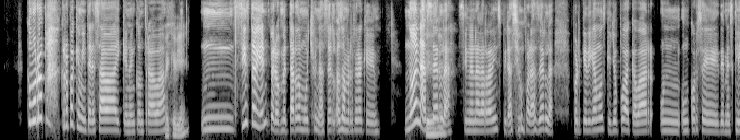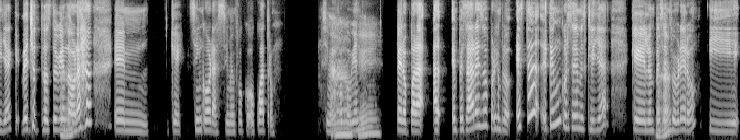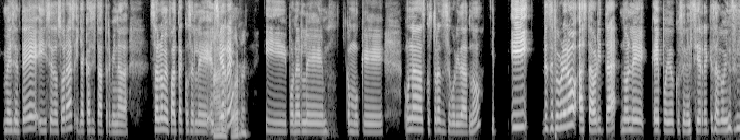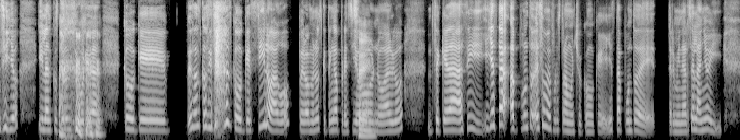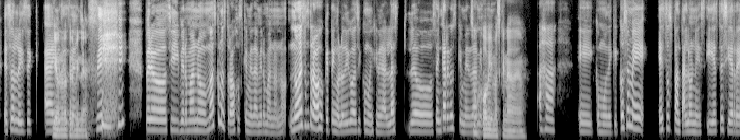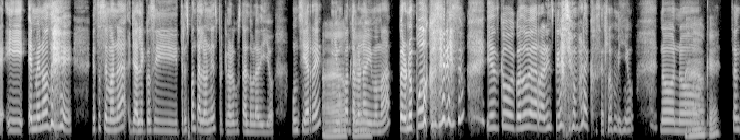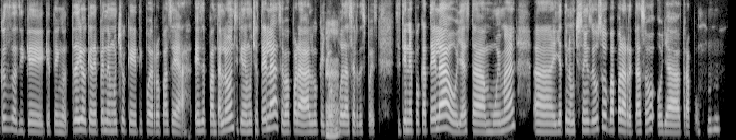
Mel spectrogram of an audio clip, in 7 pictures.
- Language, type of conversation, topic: Spanish, podcast, ¿Qué papel cumple la sostenibilidad en la forma en que eliges tu ropa?
- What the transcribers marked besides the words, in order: tapping; laughing while speaking: "inspiración"; laughing while speaking: "ahora"; laughing while speaking: "sencillo"; chuckle; laughing while speaking: "cositas"; laughing while speaking: "Sí"; laughing while speaking: "de"; laughing while speaking: "pero no puedo coser eso … coser lo mío?"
